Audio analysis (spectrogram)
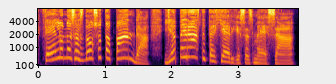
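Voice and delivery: very high little yell; high-pitched, all-out call; shouting full force. A narrator's reading. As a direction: cry out with all your tiny might. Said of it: "φώναξε για ακόμα μία φορά με όλη του τη δύναμη".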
